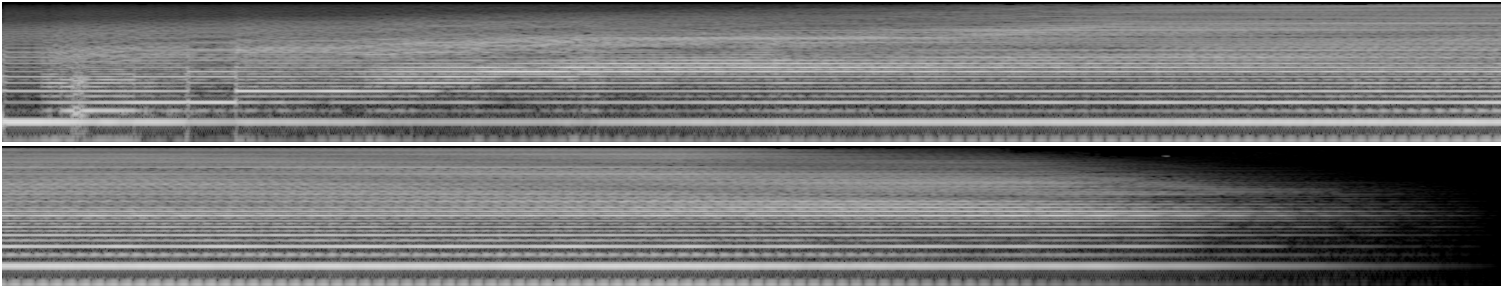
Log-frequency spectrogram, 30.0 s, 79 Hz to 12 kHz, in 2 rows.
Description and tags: THE REAL VIRUS 01 - HARD FILTER SWEEP LEAD DISTOLANIA - E3
THE REAL VIRUS 01 - HARD FILTER SWEEP LEAD DISTOLANIA is a multisample created with my Access Virus TI, a fabulously sounding synth! Is is a hard distorted sound with a filter sweep. An excellent lead sound. Quite harsh, not for sensitive people. Enjoy!
harsh, solo, hard, distorted, multi-sample, lead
